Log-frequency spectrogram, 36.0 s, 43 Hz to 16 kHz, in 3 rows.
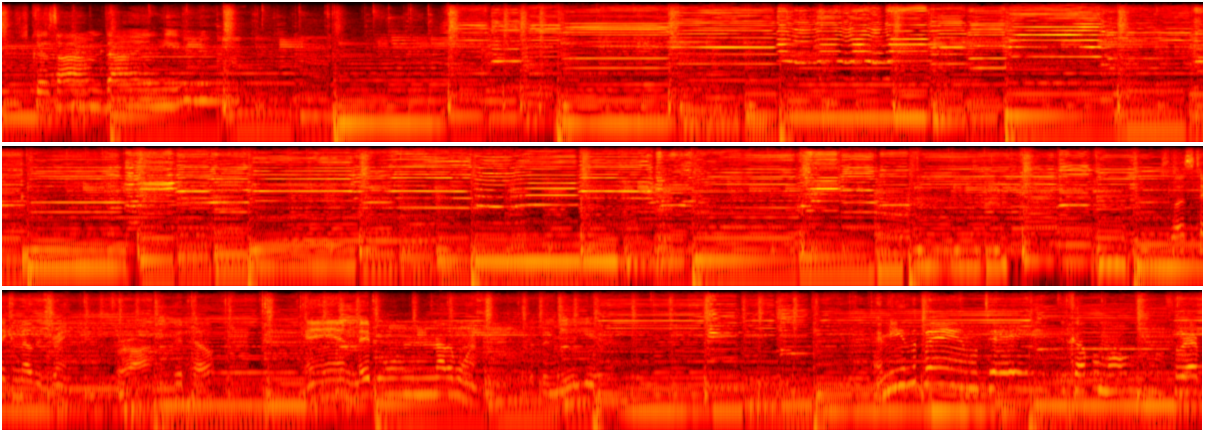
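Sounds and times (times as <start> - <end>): guitar and bass: 0.0 - 36.0
harmonica solo: 0.0 - 36.0.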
